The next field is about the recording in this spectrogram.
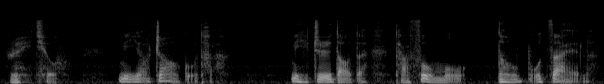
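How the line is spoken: Hoarse. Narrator (Chinese): 塞奥蒙，医师，声音沙哑

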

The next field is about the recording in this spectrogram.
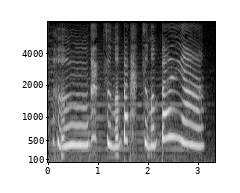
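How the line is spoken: Loud crying, mixed emotions. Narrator (Chinese): 熊妈妈不知道是高兴还是悲伤，她突然大声哭了起来

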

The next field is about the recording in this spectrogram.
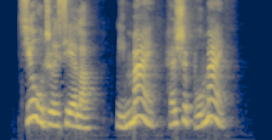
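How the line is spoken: Loud shouting. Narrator (Chinese): 公爵叫嚷起来

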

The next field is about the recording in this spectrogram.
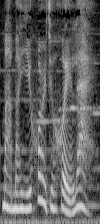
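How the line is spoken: Gentle, tired. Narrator (Chinese): 梅格妈妈又累又饿……温柔的说

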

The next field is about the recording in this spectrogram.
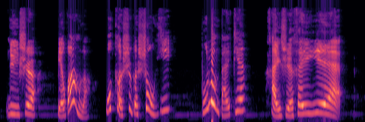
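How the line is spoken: Playful laughing. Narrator (Chinese): 露露调皮的笑着说

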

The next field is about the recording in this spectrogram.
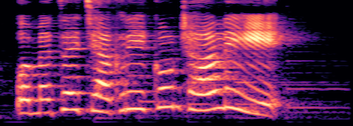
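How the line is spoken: Calling out. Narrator (Chinese): 查理叫道

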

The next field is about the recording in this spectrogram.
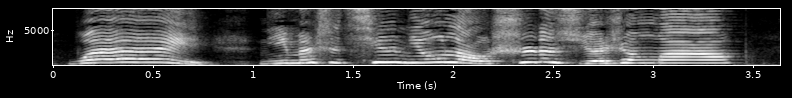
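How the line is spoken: Loud calling. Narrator (Chinese): 一边大声喊着

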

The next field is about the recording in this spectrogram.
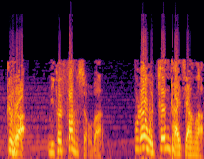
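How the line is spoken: Tearful but firm. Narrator (Chinese): 王刚带着哭腔、坚定的声音

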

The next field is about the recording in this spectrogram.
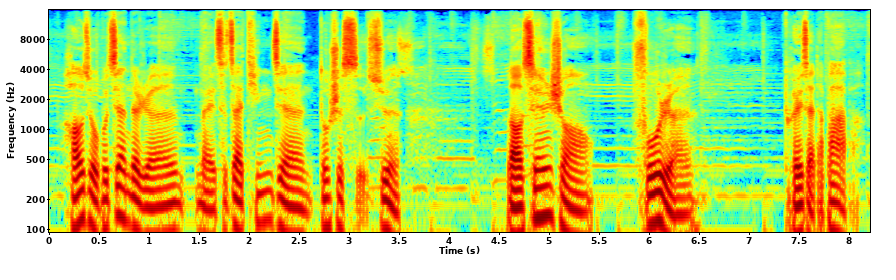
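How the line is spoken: Flat, detached. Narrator (Chinese): 淡淡的说

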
